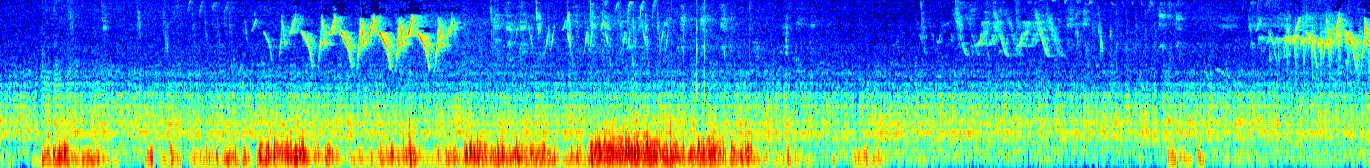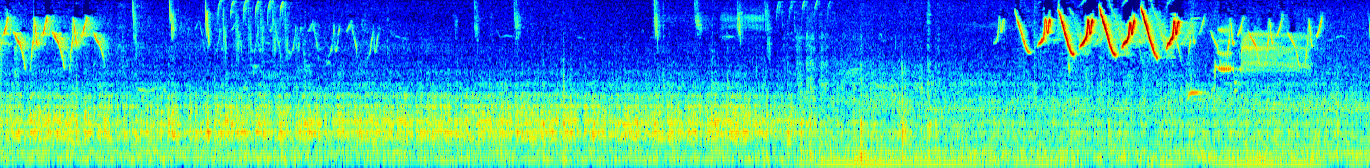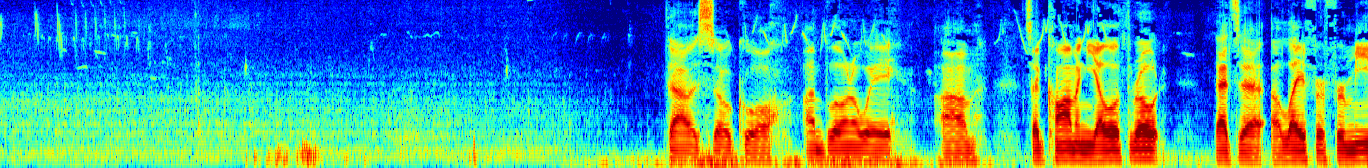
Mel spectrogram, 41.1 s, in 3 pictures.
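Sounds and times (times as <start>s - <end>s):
steady low hum: 0.0s - 41.0s
bird singing high phrases: 1.0s - 8.3s, 9.1s - 19.1s, 23.4s - 30.1s, 31.0s - 40.4s
faint bird chips: 23.7s - 27.0s.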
